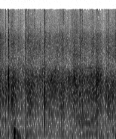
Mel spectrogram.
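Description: An audience claps steadily, dense overlapping hand claps forming a continuous bright patter at moderate volume, with a faint voice briefly audible underneath.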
